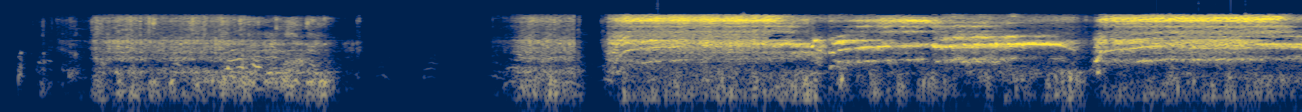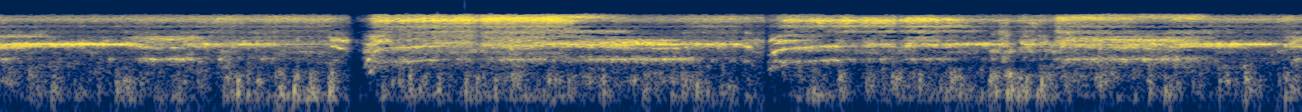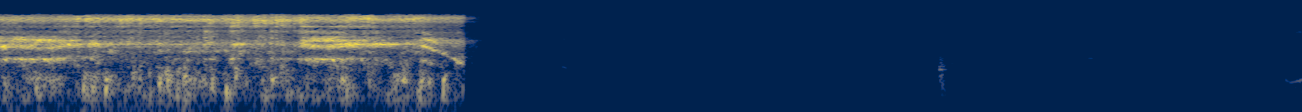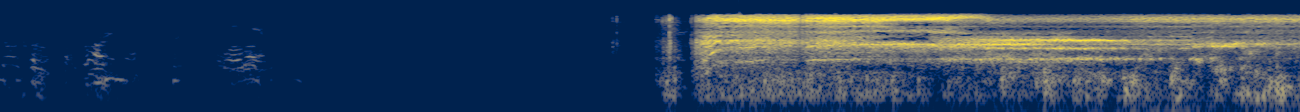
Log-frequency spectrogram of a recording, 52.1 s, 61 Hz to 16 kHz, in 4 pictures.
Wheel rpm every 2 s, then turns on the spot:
10, 10, 10, 170, 210, 160, 220, 220, 170, 220, 190, 230, 220, 220, 230, 60, 0, 0, 0, 0, 0, 0, 0, 170, 220, 220.
0-4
